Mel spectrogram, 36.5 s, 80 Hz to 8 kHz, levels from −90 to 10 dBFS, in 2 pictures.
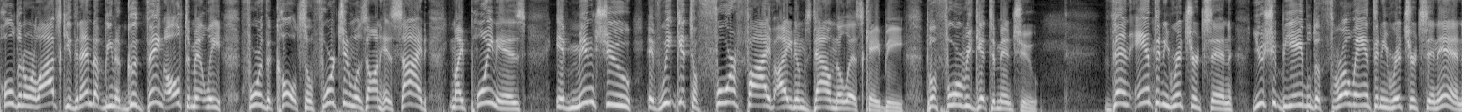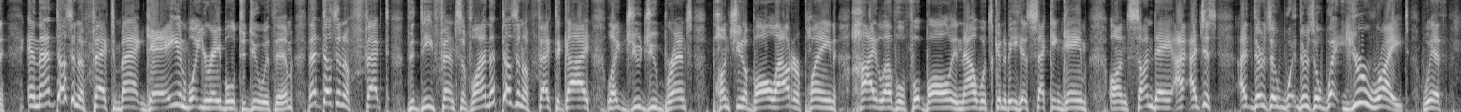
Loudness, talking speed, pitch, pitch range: -10 LUFS, 185 wpm, 215 Hz, 190-250 Hz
